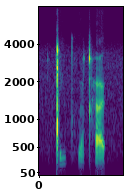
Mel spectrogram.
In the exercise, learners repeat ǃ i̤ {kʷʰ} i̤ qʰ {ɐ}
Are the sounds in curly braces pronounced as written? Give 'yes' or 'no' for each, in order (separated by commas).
yes, yes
